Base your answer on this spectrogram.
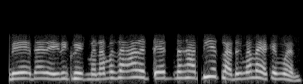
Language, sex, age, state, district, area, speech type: Bodo, female, 30-45, Assam, Udalguri, urban, conversation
